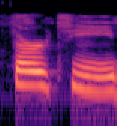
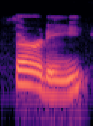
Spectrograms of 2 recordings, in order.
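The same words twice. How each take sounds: First: The middle consonant is a clear T. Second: The middle consonant sounds like a D. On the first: The speaker calls it wrong. "or not" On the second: The speaker calls it right. "changing that T to a D sound"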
